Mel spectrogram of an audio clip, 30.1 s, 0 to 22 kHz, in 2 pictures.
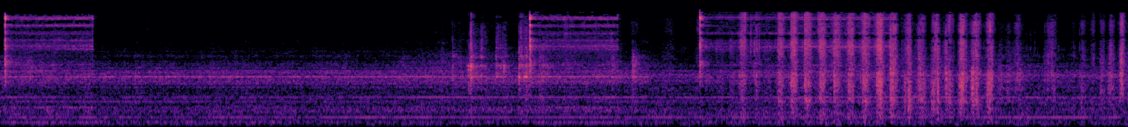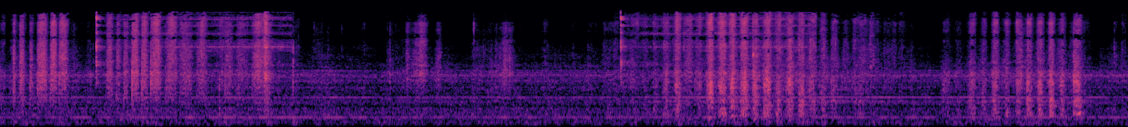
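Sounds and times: knife sawing through bread: 0:09.7 - 0:18.8, 0:23.5 - 0:26.8, 0:27.6 - 0:29.6.

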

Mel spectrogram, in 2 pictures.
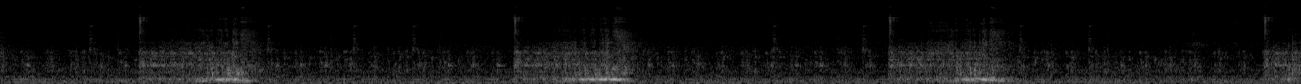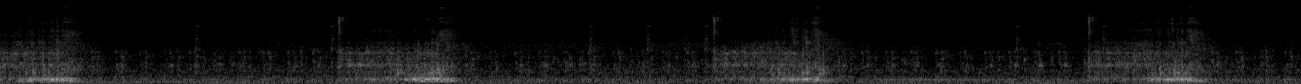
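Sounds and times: ventilator-assisted breathing: 0:01.4 - 0:02.8, 0:05.1 - 0:06.8, 0:08.8 - 0:10.6, 0:11.7 - 0:14.4, 0:15.8 - 0:25.5.

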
